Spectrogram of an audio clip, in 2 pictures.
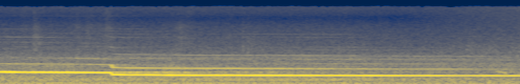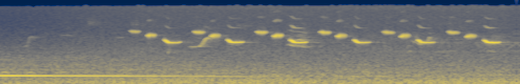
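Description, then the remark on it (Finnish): Wolves howl in one long, sustained, mournful note that steps down in pitch early and then slowly sinks as it fades, followed by a burst of quick, high bird chirps. “susien ulvontahan ei todennäköisesti yleensä ole sitä, että ne olisivat surullisia, vaan he kommunikoivat omia juttujaan sillä lailla.”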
